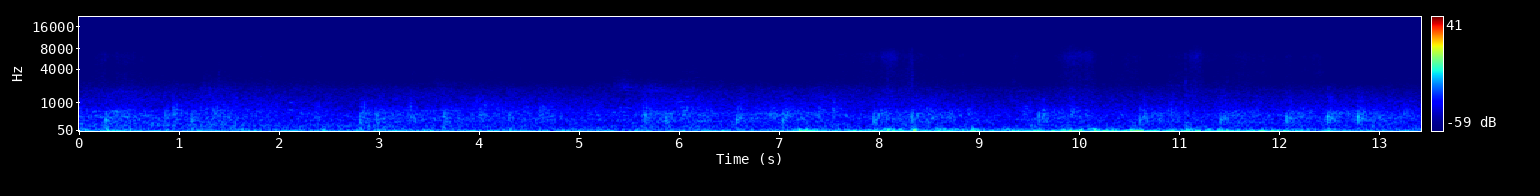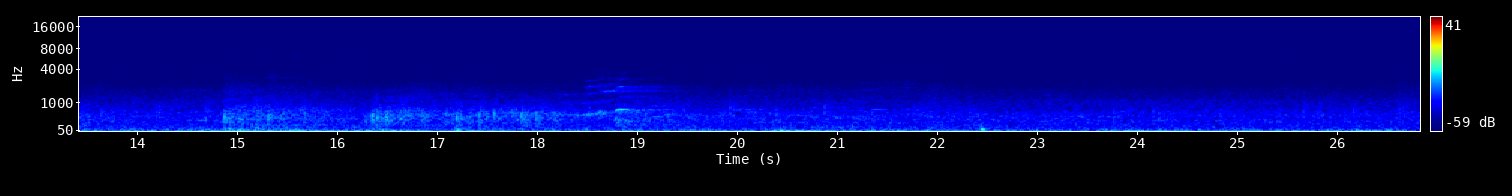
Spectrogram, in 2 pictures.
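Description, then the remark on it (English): A firework boom rolls and echoes outdoors, its rumble swelling and slowly fading, heard over constant wind buffeting the microphone. “Was a good echo, wasn't it? A real sort of stereo effect going on.”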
